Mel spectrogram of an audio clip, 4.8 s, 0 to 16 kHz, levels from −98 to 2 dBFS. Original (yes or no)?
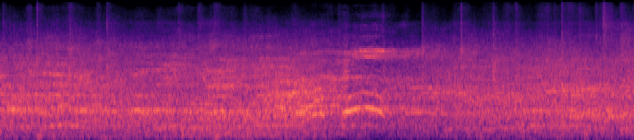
no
